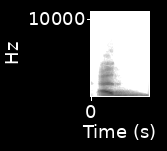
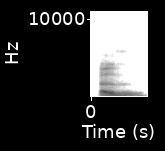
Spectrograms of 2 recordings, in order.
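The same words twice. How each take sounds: First: The d stops sharply with no flowing breath. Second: The d is released with breath flowing on. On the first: The speaker calls it right. "Harus ad" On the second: The speaker calls it wrong. "nggak boleh ad"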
